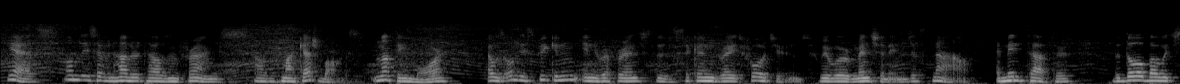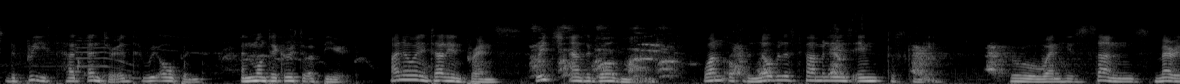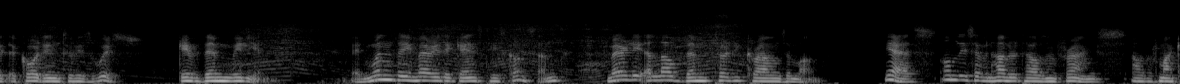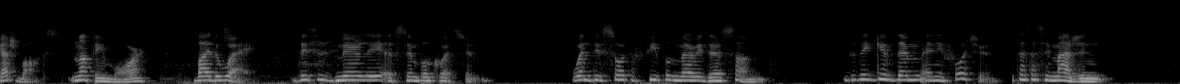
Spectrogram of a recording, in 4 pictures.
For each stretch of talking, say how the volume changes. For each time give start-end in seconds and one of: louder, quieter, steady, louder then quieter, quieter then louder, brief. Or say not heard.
0.1-26.5 steady
27.1-47.1 steady.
